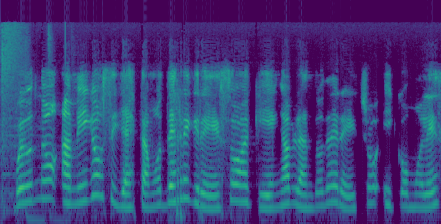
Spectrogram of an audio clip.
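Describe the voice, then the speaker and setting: Over a quiet background, a woman with an unremarkable speaking voice talks at a moderate pace with lively intonation, the sound dry and close with no echo. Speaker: radio host and lawyer. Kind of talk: radio interview.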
